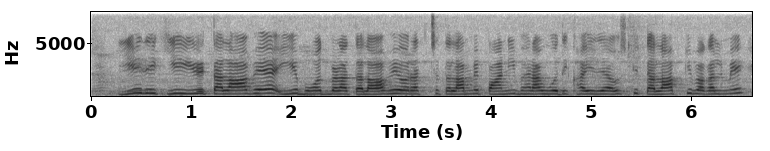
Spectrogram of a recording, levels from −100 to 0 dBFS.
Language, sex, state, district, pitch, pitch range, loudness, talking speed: Hindi, female, Bihar, Jamui, 310 Hz, 295-335 Hz, -17 LUFS, 245 wpm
